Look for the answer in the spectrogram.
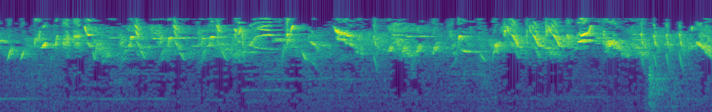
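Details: European goldfinch producing a steady stream of high, bright twitters and trilled notes, fairly loud and unbroken throughout.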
